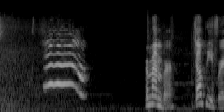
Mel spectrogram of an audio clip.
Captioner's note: screeches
